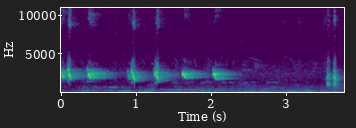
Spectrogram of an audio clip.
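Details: Sooty-headed bulbul, recorded as a lure to prompt other bulbuls to sing, giving about six evenly spaced slurred chirps, roughly one every third of a second, then a quick double note.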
